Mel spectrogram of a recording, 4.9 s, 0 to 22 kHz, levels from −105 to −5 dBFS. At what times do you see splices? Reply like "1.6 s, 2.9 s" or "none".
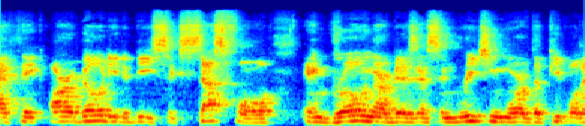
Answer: none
